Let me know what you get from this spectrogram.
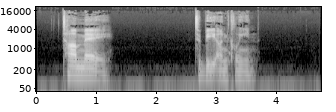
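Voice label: "טָמֵא", Hebrew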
